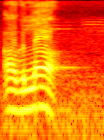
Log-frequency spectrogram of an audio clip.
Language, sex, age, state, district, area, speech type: Urdu, male, 18-30, Maharashtra, Nashik, urban, read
